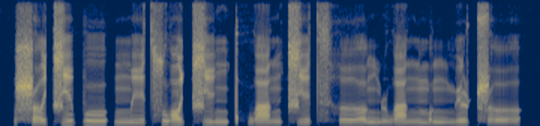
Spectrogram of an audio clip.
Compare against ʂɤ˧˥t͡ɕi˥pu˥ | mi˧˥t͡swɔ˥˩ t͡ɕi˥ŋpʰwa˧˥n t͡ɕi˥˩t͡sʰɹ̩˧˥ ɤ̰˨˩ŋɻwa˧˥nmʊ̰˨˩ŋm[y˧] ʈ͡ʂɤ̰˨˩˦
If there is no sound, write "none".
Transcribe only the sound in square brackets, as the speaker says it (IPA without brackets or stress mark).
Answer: y˥˩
